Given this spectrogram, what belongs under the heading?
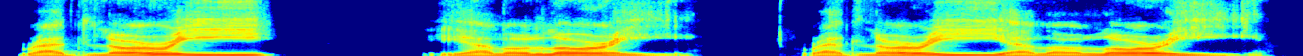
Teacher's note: There's an increase in the stress on nouns and less stress on adjectives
